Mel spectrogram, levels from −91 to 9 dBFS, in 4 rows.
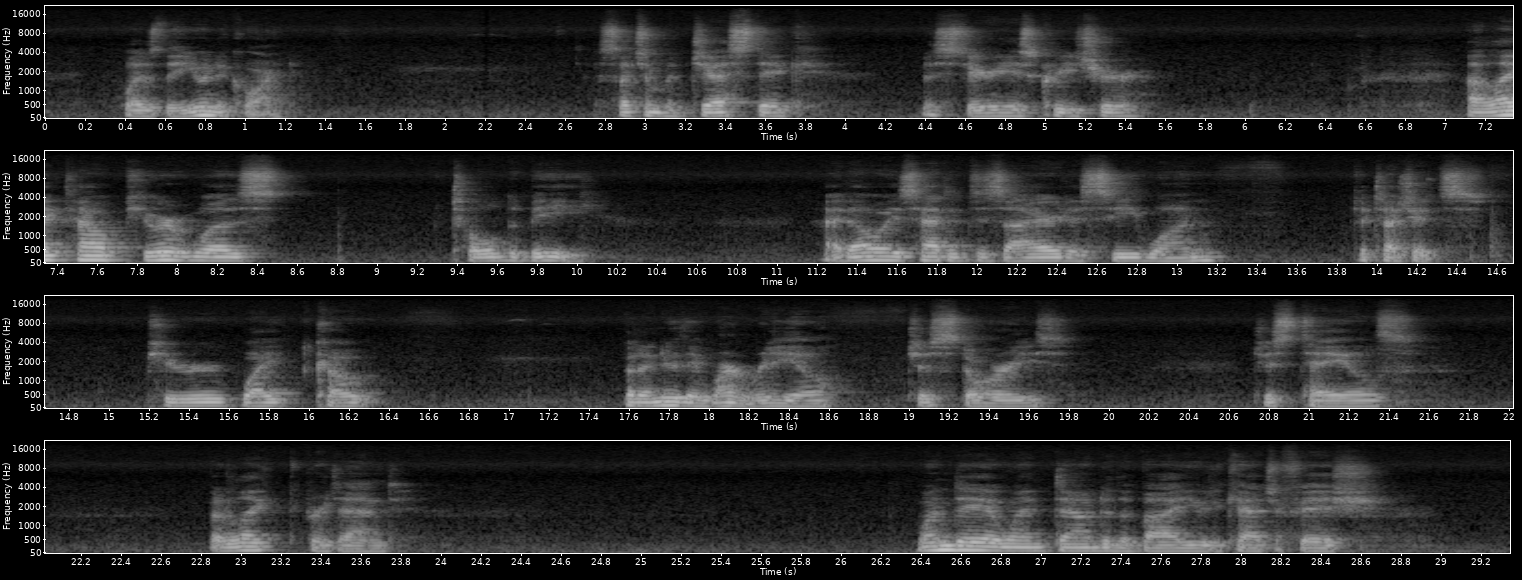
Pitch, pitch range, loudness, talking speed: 115 Hz, 105-125 Hz, -26 LUFS, 120 wpm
